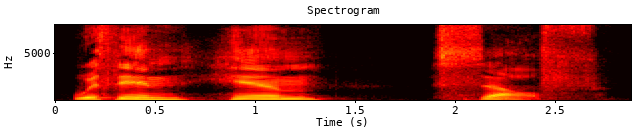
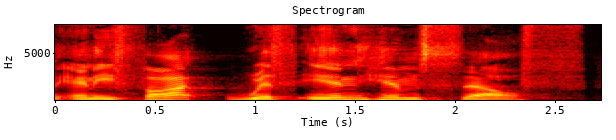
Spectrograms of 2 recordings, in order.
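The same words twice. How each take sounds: First: Within himself drawn out very slowly, every word weighted; stress on within himself. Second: Said in the usual way. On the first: Shown as a demonstration. Preacher repeating "within himself" very slowly for emphasis. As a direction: pastor stressing "within himself" for the congregation, slow and deliberate. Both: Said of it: "I put an emphasis on these words".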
